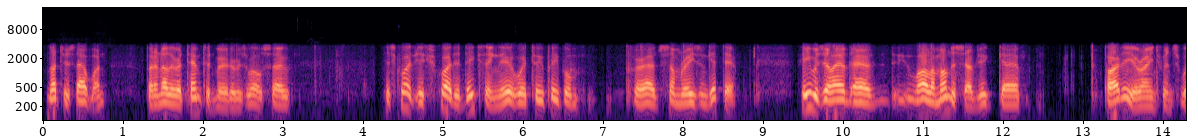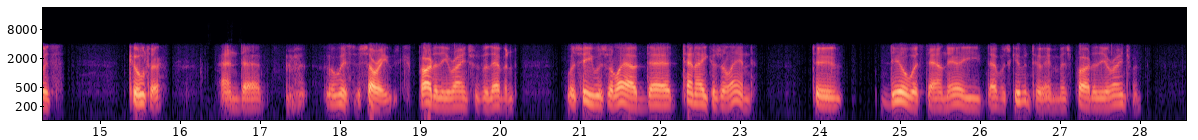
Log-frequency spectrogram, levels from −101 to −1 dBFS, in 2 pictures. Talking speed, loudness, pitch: 165 wpm, -23 LUFS, 295 Hz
